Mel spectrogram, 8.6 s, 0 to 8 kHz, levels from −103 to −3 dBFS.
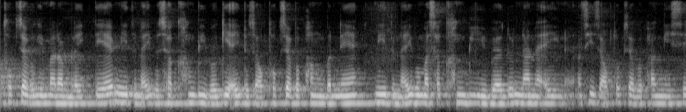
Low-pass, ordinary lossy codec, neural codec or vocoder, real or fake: none; none; none; real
